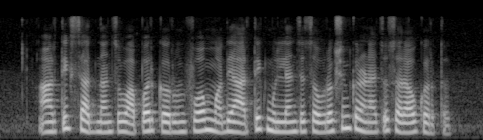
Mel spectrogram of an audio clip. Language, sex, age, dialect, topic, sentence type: Marathi, female, 56-60, Southern Konkan, banking, statement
